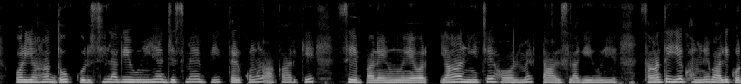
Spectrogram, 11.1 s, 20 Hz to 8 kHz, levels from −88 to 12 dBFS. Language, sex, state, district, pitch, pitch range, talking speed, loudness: Hindi, female, Bihar, Kishanganj, 225 Hz, 210-240 Hz, 165 wpm, -28 LUFS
